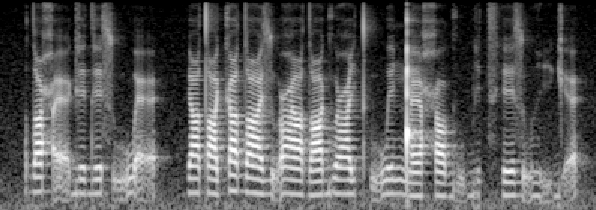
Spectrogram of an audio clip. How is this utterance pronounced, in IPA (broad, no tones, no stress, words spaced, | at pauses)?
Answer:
dˤuħæ̰ɡe desṵwæ̰ | etˤokʲo dˤæzṵ ʕædˤæɡu ʕitʰṵwe ŋ͡ǃæ ħɒ ɡṵbi t͡sʰezṵ ɦḭɡʲæ̰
